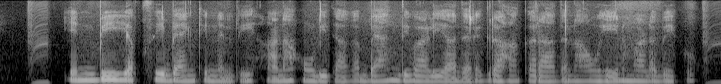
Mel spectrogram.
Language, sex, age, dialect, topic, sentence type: Kannada, female, 18-24, Mysore Kannada, banking, question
